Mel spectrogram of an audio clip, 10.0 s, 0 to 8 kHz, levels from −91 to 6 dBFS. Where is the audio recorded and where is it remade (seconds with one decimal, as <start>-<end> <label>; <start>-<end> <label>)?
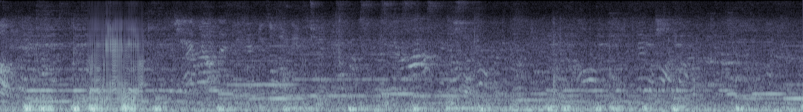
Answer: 0.0-1.1 recorded; 1.1-1.8 remade; 1.8-10.0 recorded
